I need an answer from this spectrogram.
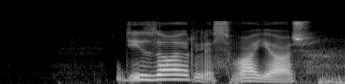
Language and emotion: Russian, sad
